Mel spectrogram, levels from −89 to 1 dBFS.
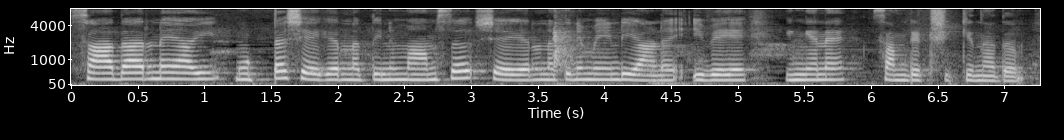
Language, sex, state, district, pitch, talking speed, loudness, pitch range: Malayalam, female, Kerala, Kollam, 220 Hz, 75 wpm, -16 LUFS, 210-240 Hz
